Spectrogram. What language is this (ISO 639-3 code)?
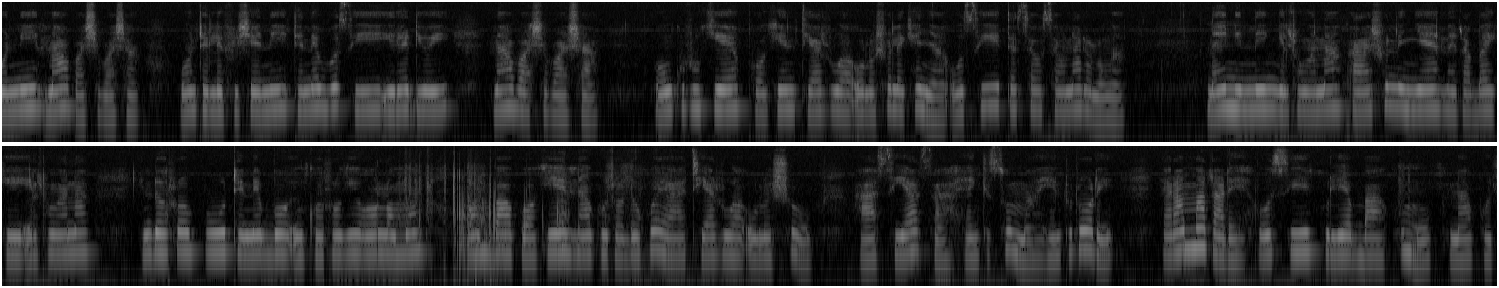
mas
